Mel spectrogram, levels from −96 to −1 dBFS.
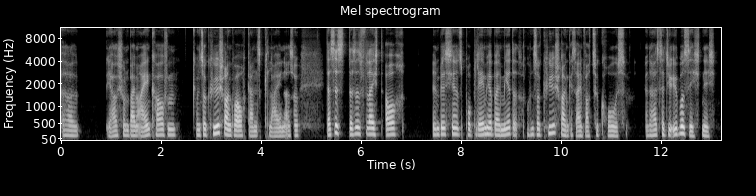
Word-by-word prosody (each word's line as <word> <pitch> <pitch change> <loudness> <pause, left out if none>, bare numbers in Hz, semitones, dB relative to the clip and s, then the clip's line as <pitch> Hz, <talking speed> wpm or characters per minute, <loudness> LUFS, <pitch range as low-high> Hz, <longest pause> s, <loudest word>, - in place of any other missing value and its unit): äh, 145 -2 -4 0.6
ja, 135 +4 -3
schon 150 -1 -3
beim 140 -1 +1
Einkaufen. 160 +3 0 0.4
Unser 160 +1 +2
Kühlschrank 180 -6 +4
war 145 - +6
auch 140 -1 -1
ganz 135 0 -3
klein. 125 0 -4
Also, 145 +1 -3 0.5
das 160 +5 +2
ist 215 -2 +3
das 170 0 +2
ist 190 -1 +2
vielleicht 175 -1 +1
auch 170 +2 +2 0.6
'n 165 +1 0
bisschen 180 +1 +2
das 175 - -2
Problem 160 +1 0
hier 175 -1 +3
bei 155 -2 +1
mir, 160 +4 +3
dass - - -6
unser 165 0 -2
Kühlschrank 165 -7 -1
ist - - -5
einfach 135 0 -2
zu 155 - -4
groß. 135 -2 -2 0.4
Und 140 - -7
da 145 - -3
hast 155 +2 -2
du 170 - +1
die 150 - 0
Übersicht 175 -8 +2
nicht. 130 -3 -2
155 Hz, 175 wpm, -22 LUFS, 140-175 Hz, 0.6 s, war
